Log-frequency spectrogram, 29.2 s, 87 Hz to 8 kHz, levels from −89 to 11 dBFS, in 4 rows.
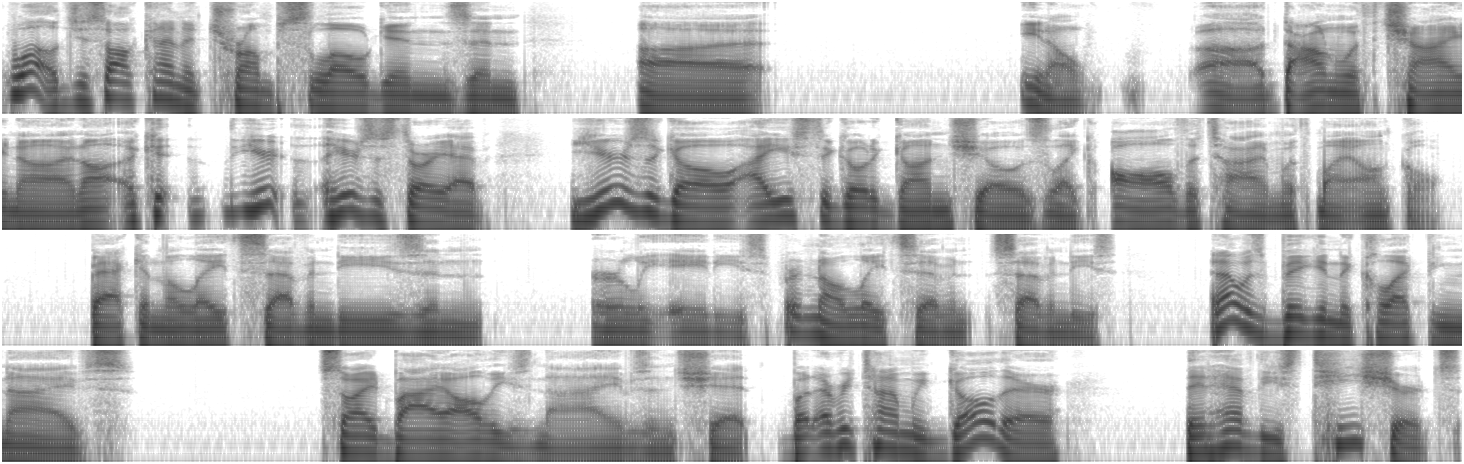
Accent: American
